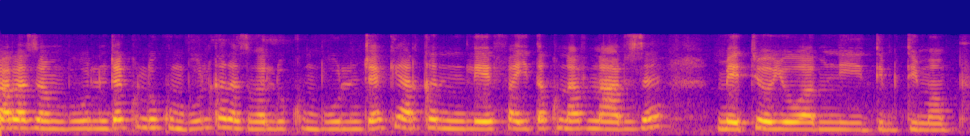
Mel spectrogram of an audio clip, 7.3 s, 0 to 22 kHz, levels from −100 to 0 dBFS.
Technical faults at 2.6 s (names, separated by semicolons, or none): none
